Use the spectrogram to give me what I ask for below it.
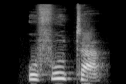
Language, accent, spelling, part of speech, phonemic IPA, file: Swahili, Kenya, ufuta, noun, /uˈfu.tɑ/, Sw-ke-ufuta.flac
- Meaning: 1. oilseed 2. sesame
